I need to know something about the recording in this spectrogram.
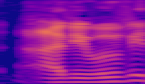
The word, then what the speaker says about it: IBWUFY: Ivy Woofy, that's how you say it?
